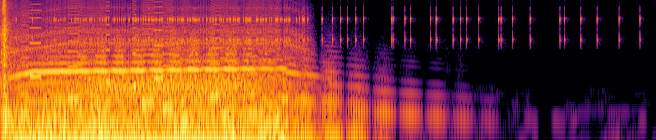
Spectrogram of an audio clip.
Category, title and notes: Sound effects > Other mechanisms, engines, machines
A large beam in a laboratory that extracts or scans the DNA of it's target.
